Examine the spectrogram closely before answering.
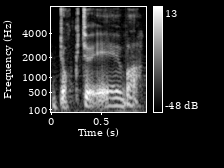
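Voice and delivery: ordinary delivery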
